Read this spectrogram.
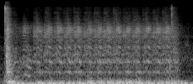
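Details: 1987 Jeep YJ 4.2L AMC inline-six, carbureted, sat 7+ years: brief even cranking whirr under two seconds on the key, steady and unlabored; starter turns engine properly.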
